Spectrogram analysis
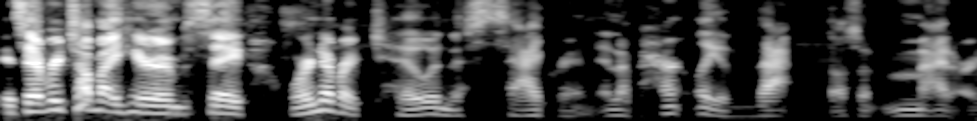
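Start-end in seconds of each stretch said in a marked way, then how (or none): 1.4-4.9 put-on breezy valley girl voice. Quoting a football fan from a video: imitating a valley girl voice. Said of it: "he sounds like a valley".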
